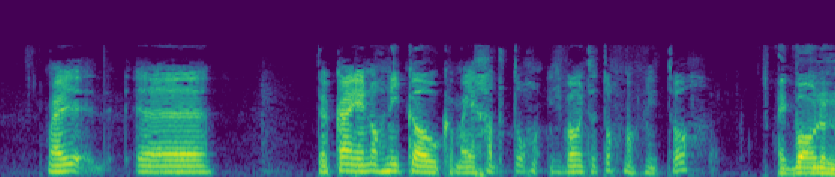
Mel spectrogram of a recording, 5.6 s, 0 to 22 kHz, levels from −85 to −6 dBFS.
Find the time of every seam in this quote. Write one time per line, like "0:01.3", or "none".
none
